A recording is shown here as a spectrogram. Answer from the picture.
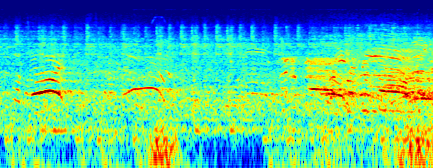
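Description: Arena crowd voices: a couple of single drawn-out shouts from spectators early on, then a busier murmur of overlapping voices from about four seconds in.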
